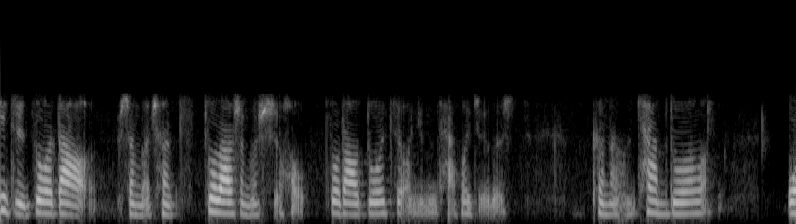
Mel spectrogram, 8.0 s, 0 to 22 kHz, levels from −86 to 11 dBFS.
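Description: The G.729 codec is present from start to finish. The speech sits in a narrow line band of about 200 Hz to 3.5 kHz and sounds plainly rough and synthetic, which fits 8 kbit/s coding that rebuilds the speech from a vocal tract filter, a pitch predictor and a few pulses per frame.

VoIP packet loss concealed by the speech codec occurs from 6.18 to 6.28 s. The decoder stretched its last pitch and filter across a gap of about 60 ms, so the speech turns into a fading extrapolation. The distortion persists briefly after real packets resume.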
